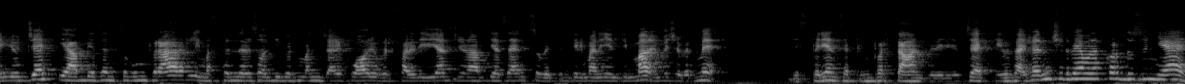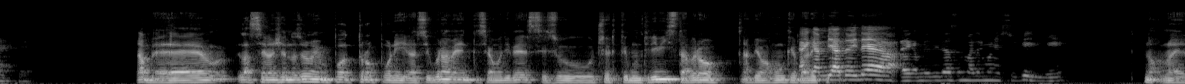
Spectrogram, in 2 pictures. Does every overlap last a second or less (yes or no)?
yes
